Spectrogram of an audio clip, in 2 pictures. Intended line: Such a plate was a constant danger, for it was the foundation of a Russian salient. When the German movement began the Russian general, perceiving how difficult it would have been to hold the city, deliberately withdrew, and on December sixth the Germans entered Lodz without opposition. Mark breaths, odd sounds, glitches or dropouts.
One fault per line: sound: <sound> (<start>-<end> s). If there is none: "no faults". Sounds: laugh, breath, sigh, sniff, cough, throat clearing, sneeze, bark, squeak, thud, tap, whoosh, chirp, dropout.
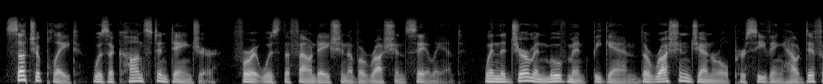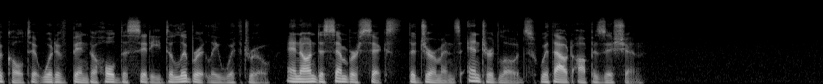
no faults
